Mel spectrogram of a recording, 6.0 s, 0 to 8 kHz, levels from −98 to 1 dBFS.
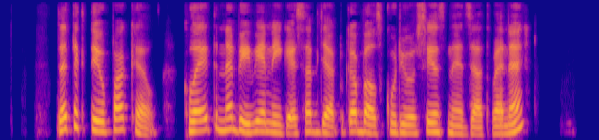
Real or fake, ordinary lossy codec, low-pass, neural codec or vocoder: fake; MP3, 64 kbps; 7.2 kHz; codec, 16 kHz, 4 kbps, X-Codec, HuBERT features, trained on balanced general audio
